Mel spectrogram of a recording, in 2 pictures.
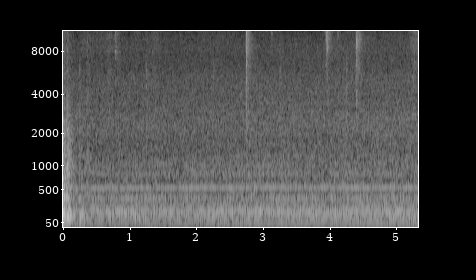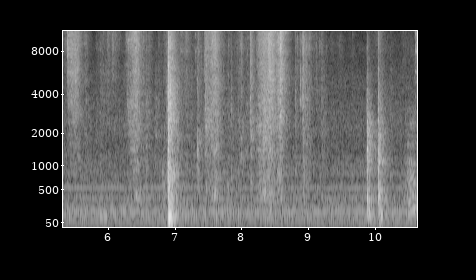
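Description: A can of jumbo flaky biscuits is opened on a kitchen counter, with quiet handling and rustling leading to a sharp pop, then scraping and clattering as the dough is pulled out, with no talk.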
